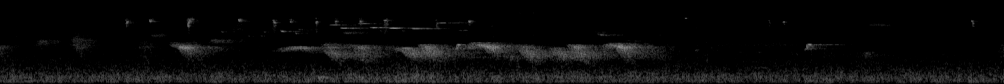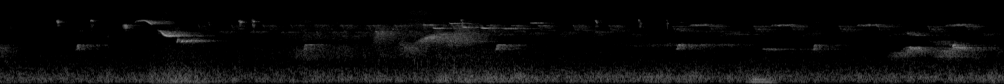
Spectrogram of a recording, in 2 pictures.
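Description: Several wild birds calling at dawn: a chorus of chirps and short calls, busiest a few seconds in, with one loud call about halfway through that falls in pitch.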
